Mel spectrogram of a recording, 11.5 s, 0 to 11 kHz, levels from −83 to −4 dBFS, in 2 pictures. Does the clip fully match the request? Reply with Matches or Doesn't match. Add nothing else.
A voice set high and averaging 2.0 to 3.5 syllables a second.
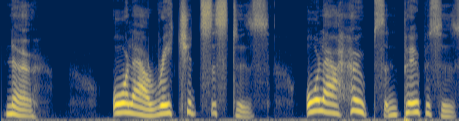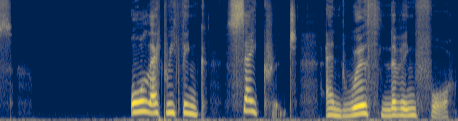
Matches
